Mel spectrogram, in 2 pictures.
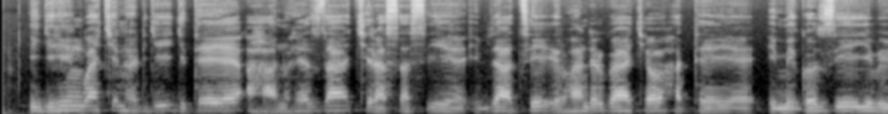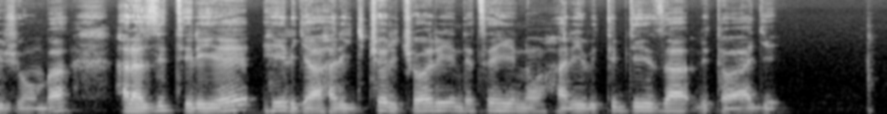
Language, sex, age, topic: Kinyarwanda, male, 25-35, agriculture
